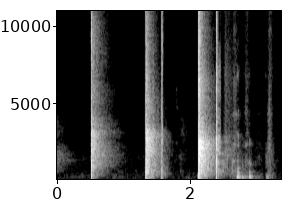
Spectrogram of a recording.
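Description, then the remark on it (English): Sharp hand claps, made at the start of a recording to line up the audio and the video, ring out against silence: one single clap, then two quick pairs, each crisp and loud with a short decay, followed by a few faint low murmurs. “We got to clap to line up the audio and the video.”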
